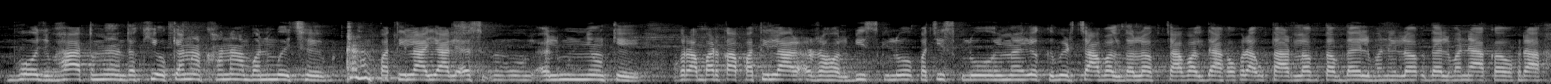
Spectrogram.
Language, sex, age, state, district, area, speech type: Maithili, female, 60+, Bihar, Supaul, rural, spontaneous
